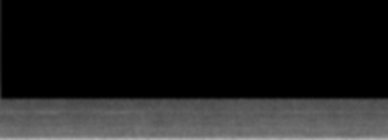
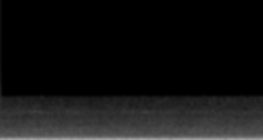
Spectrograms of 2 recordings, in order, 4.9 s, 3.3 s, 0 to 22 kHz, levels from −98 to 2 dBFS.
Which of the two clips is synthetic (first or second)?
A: first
